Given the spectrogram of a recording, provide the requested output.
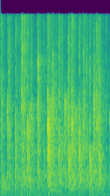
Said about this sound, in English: So please give her a warm hand of applause today.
